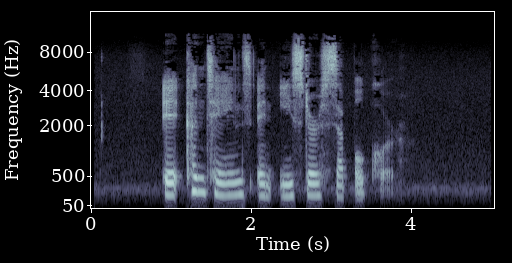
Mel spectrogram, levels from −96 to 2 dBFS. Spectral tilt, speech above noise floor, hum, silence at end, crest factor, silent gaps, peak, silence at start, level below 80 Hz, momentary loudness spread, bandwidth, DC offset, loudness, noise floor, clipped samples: -1.5 dB/octave; 37 dB; none; 1.3 s; 22 dB; none; -4 dBFS; 0.9 s; -80 dBFS; 13 LU; 11.5 kHz; under 0.1%; -22 LUFS; -61 dBFS; under 0.1%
